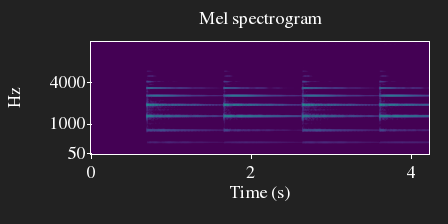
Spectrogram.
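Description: A bell-like chime struck four times at the same pitch, about once a second, each stroke ringing out and fading before the next. It starts after a short silence.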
